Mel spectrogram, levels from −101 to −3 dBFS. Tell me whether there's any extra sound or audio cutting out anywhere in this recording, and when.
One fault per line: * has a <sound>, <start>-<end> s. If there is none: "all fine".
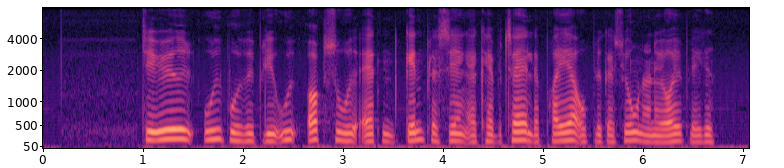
all fine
